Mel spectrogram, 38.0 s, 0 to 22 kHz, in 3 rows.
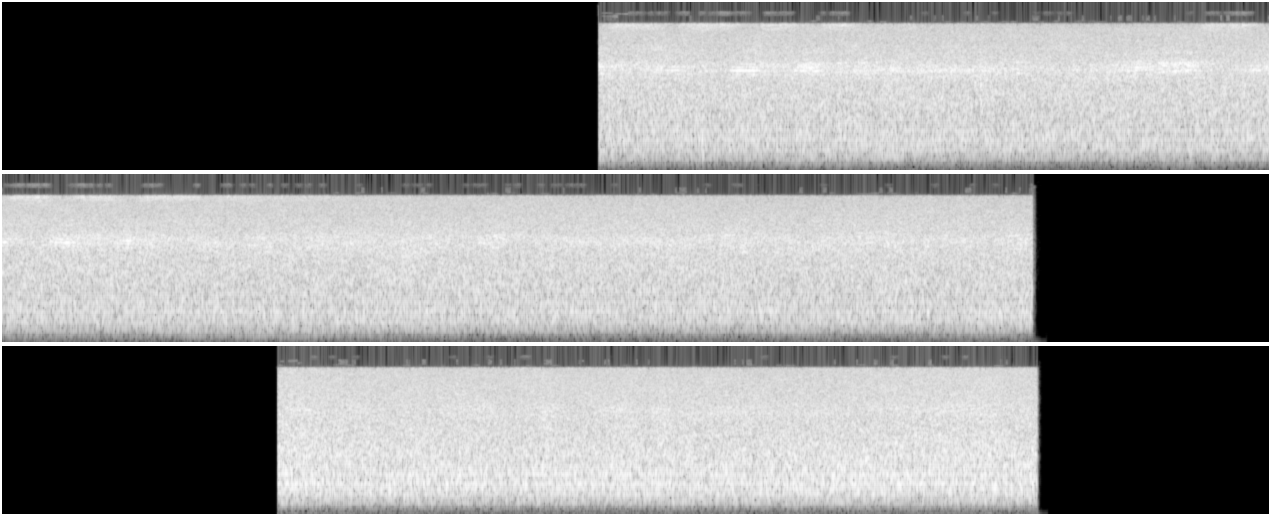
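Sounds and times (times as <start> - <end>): waterfall rushing: 6.0 - 23.0, 28.1 - 35.7.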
